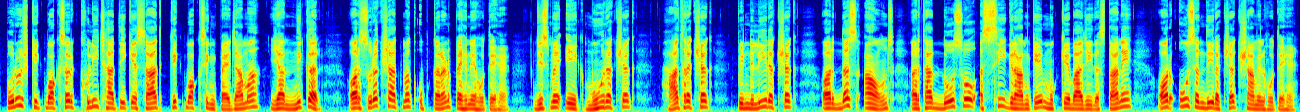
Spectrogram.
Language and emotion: Hindi, neutral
